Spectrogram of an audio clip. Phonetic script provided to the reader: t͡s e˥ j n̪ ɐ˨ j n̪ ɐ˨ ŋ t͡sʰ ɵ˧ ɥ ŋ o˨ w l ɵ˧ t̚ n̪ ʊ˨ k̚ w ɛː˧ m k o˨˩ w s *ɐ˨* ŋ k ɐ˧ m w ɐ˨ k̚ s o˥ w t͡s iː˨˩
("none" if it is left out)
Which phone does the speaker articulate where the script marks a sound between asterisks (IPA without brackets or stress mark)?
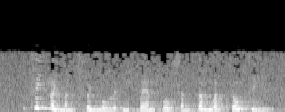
ɐ˨˥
